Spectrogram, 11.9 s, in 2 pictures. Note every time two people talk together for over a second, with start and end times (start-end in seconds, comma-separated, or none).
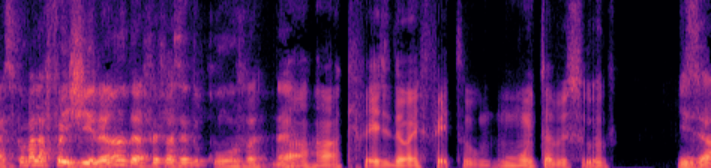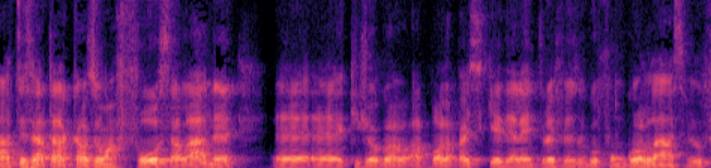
none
